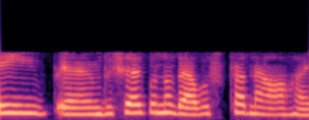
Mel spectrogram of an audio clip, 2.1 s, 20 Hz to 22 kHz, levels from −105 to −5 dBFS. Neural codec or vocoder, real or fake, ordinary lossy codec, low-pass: codec, 16 kHz, 4.8 kbps, FACodec; fake; none; 3.6 kHz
